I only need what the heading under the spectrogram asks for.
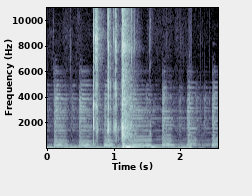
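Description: An unfiltered lager, The Meadow from Fort George Brewery, being opened and poured: a few sharp clinks and a bright burst of fizz near the middle, over steady, soft background music.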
